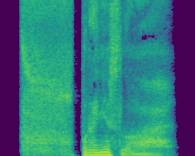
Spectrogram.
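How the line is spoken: Relieved exhale. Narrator (Russian): облегченно выдохнул

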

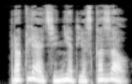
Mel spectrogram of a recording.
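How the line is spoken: Sudden fierce bark. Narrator (Russian): Рявкнул он так, что я от неожиданности присела

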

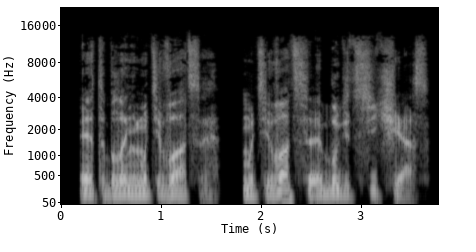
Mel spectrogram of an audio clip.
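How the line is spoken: Smirking grunt. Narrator (Russian): хмыкнул Димка

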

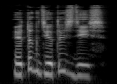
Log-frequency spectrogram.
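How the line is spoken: Quiet. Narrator (Russian): Дмитрий тихо сказал

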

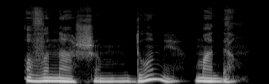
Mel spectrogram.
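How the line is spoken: Purred. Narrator (Russian): промурлыкал он

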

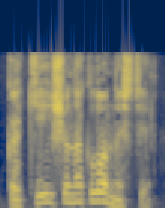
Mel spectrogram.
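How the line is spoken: Sigh. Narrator (Russian): Полицейский вздохнул

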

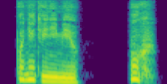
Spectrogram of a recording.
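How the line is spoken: Sharp cry. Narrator (Russian): скрикнула она

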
